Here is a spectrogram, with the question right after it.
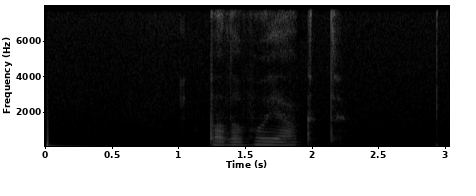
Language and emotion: Russian, neutral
